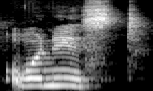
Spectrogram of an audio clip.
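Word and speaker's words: honest: Sound आ रही है तो ऑनेस्ट यानी कि जो आपका एच है ये चुप है यहां पे ये एच बोल नहीं रहा है एच साइलेंट है और आवाज आ रही है ओ की ऑनेस्ट यानी कि प्लुरल ऑनेस्ट आवाज आ रही है यानी कि ओ की साउंड आ रही है तो यहां यहां पे क्या हो जाएगा?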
